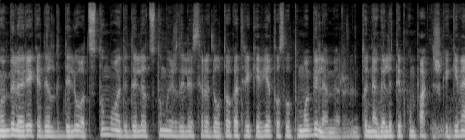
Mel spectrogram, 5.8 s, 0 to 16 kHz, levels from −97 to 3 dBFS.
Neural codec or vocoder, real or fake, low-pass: none; real; 14.4 kHz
